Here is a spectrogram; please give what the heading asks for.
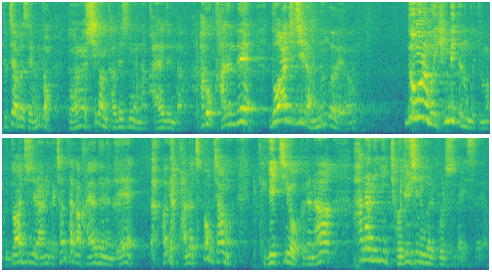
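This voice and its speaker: A male pastor giving an animated sermon in a church, questioning the congregation as he tells stories. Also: high voice, brisk. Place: church sanctuary. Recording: echoey church hall, mic from a distance.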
